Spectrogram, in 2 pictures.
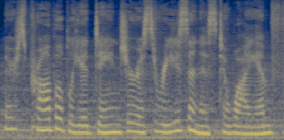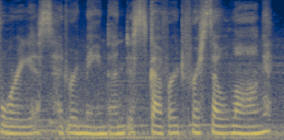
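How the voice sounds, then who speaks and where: A woman voicing an enigmatic, cold young woman in a video game, speaking in measured, breathy half-whispers. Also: medium pitch, fairly even intonation, a little mellow, lightly acted. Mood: guarded, cryptic. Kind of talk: scripted video game acting. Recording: music behind the voice.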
